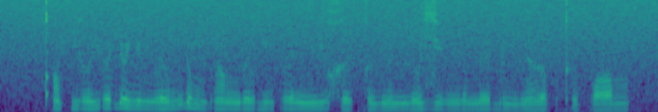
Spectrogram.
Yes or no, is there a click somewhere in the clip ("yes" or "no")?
no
